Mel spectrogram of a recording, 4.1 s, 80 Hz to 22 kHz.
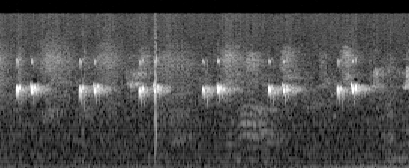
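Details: Female quail calling, known locally as batair, giving a long series of short, high double notes, each pair clipped and bright, repeated about every 0.6 seconds over a quiet background.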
